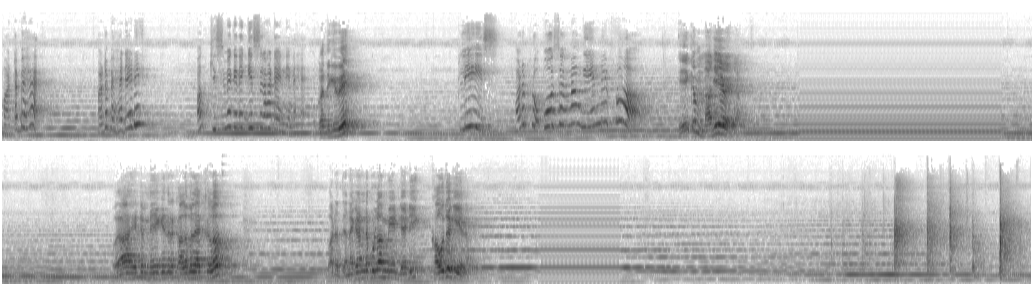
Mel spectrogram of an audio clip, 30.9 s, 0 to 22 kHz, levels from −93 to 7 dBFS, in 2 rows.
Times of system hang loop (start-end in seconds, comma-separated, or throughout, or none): 11.98-14.98, 23.54-24.72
